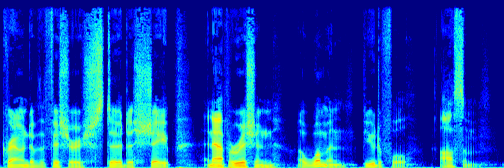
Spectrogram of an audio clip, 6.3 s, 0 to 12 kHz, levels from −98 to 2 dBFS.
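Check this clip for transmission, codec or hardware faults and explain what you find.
No transmission, codec or hardware faults are audible here.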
